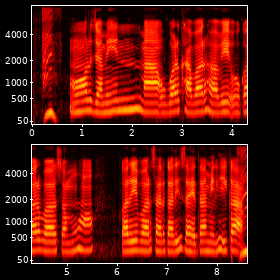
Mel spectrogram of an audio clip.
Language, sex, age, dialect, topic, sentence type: Chhattisgarhi, female, 18-24, Eastern, agriculture, question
